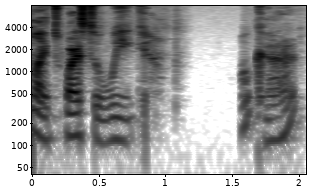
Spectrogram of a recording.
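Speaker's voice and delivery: ordinary talk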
